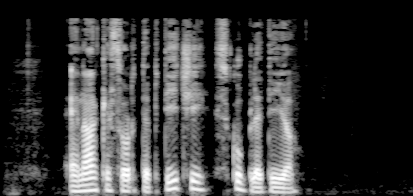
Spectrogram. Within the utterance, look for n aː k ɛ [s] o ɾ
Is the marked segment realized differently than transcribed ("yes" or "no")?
no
